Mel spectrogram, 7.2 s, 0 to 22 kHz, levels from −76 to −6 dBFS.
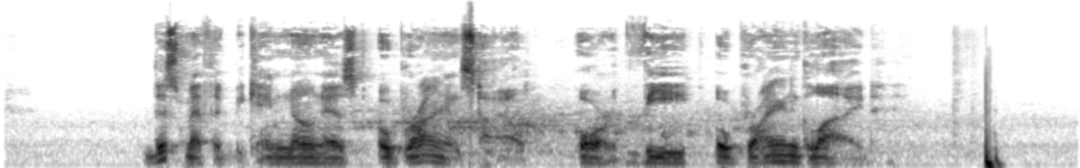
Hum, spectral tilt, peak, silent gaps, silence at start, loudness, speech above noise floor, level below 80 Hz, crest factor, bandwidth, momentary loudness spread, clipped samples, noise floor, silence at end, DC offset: none; -3.5 dB/octave; 0 dBFS; none; 0.95 s; -17 LUFS; 38 dB; -32 dBFS; 18 dB; 16 kHz; 12 LU; under 0.1%; -55 dBFS; 0.5 s; under 0.1%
